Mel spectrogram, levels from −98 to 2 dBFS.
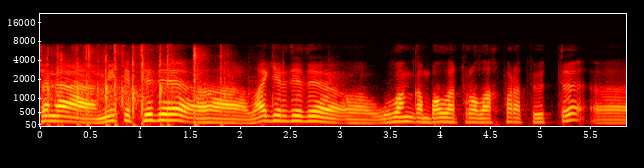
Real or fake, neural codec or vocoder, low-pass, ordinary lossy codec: real; none; 7.2 kHz; AAC, 48 kbps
